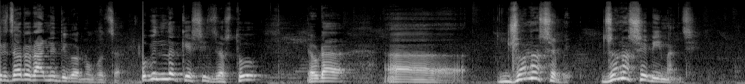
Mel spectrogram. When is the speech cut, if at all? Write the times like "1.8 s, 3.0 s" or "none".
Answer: 1.4 s

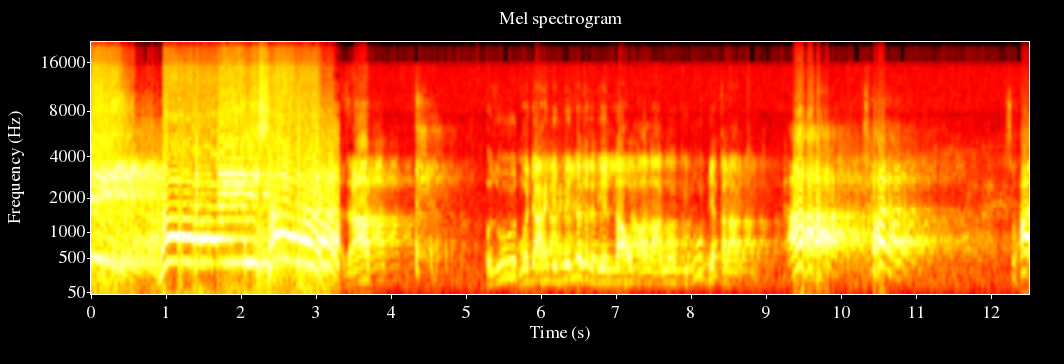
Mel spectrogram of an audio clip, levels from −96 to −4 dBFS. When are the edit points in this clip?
3.3 s, 5.7 s

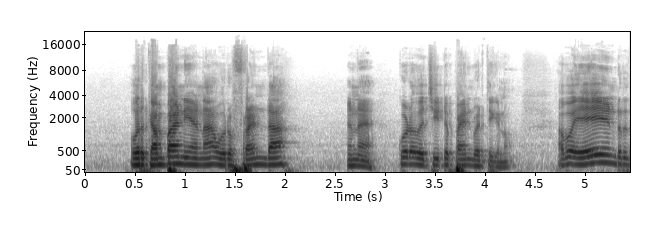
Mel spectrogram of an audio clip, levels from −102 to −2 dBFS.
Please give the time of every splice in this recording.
none

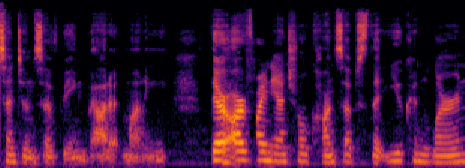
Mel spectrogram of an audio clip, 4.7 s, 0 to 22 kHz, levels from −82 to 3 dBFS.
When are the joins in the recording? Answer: none

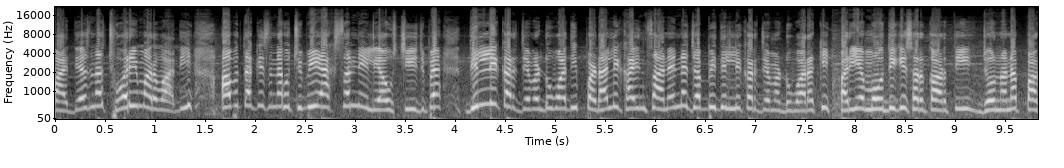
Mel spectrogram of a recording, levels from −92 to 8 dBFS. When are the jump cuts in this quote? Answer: 2.2 s, 7.8 s

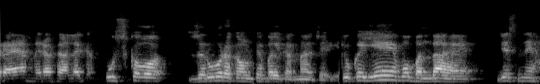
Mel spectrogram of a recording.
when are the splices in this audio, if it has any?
3.3 s

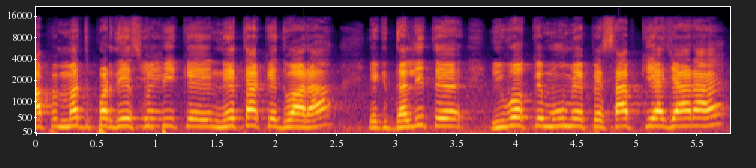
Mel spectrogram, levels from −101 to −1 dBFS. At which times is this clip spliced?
1.0 s

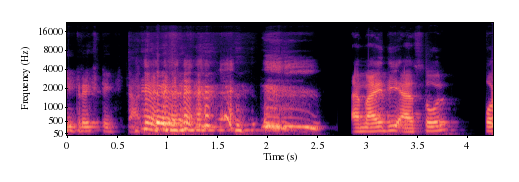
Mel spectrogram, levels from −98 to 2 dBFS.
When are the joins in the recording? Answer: 2.7 s

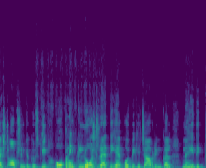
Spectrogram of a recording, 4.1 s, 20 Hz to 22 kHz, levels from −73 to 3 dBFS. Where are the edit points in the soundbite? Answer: none

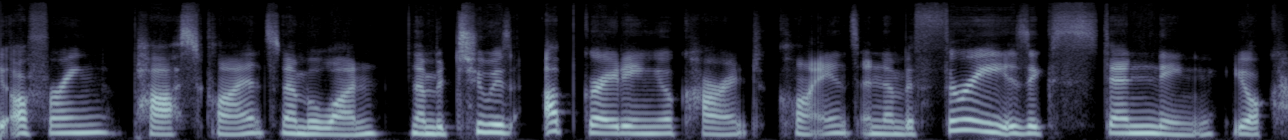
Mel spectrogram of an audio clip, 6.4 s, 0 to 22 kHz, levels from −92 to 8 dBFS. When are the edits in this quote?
none

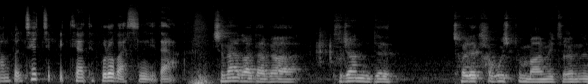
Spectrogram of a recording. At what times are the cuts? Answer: 1.9 s

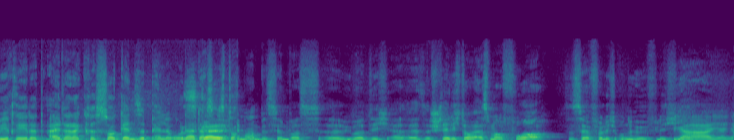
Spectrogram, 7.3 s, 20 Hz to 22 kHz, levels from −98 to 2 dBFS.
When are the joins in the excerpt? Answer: 2.4 s

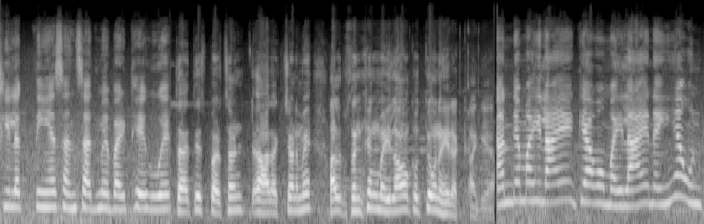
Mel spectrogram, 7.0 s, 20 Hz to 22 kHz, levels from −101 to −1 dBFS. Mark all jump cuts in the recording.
1.7 s, 5.0 s

